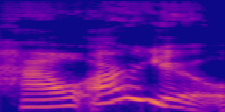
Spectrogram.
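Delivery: pitch rises at the end on "you". Explaining how a question mark sounds, question with rising end. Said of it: "Your voice kind of goes up".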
